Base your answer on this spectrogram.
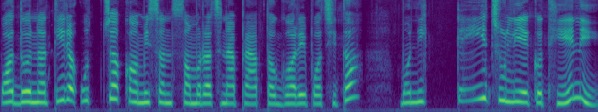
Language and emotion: Nepali, happy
